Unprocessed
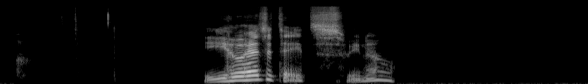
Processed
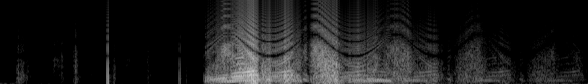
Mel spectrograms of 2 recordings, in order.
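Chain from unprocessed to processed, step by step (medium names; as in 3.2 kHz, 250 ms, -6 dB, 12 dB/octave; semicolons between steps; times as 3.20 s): harmony voices -5 st -4 dB, +3 st -13 dB, +4 st -17 dB; echo whose repeats swap between lows and highs 361 ms, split 2.1 kHz, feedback 66%, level -10.5 dB; decimation with a swept rate 21×, swing 100% 1.2 Hz; trim -1 dB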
